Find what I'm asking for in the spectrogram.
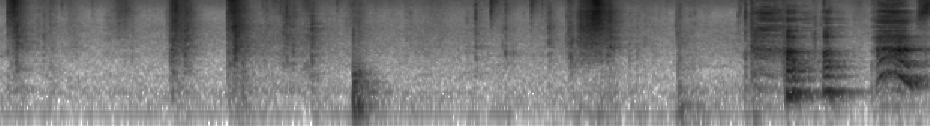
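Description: Tarot cards are riffled and shuffled in quick bursts of crisp flutters, close by, with brief quiet gaps between.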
